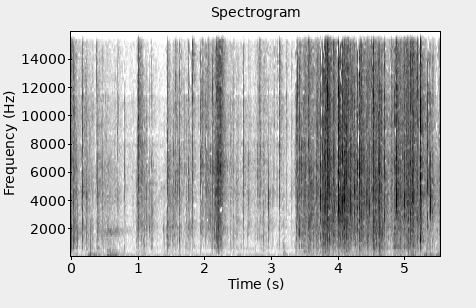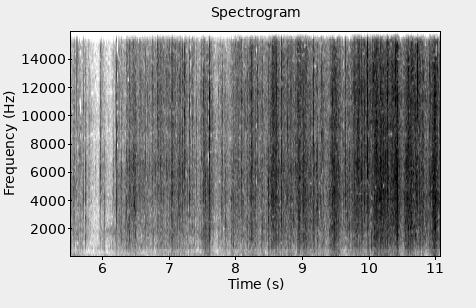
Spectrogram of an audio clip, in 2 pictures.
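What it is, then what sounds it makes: Plastic snack wrapper bag. A large, full and sealed yellow printed plastic family pack of Britannia Toastea rusk is held in both hands with the fingertips and turned over from front to back. The plastic film gives dense, bright crinkling and rubbing, soft for the first few seconds and then louder, building toward the end.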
